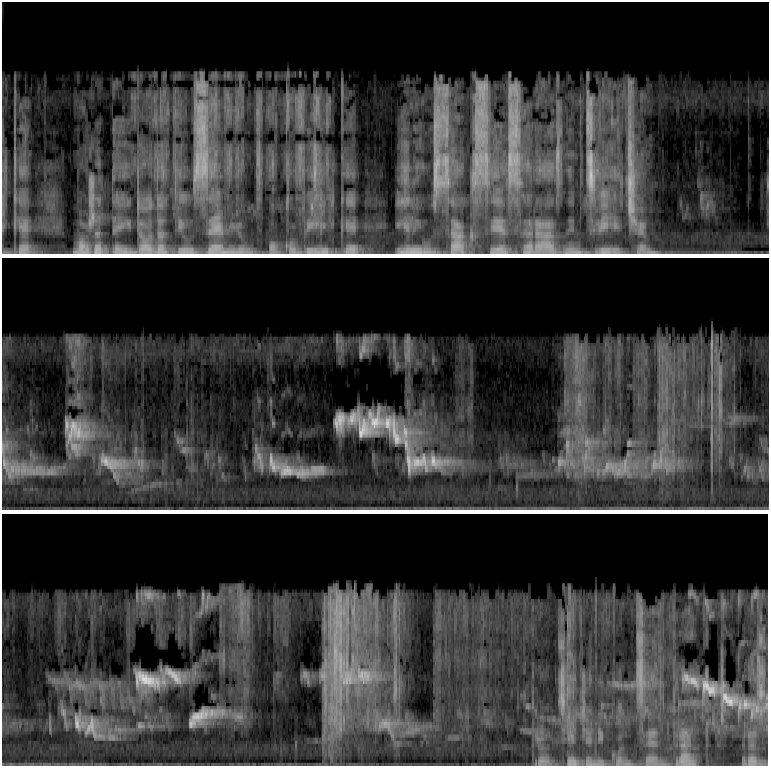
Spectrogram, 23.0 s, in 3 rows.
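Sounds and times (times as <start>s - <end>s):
songbirds chirping: 0.0s - 23.0s.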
